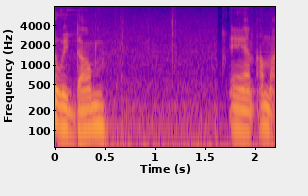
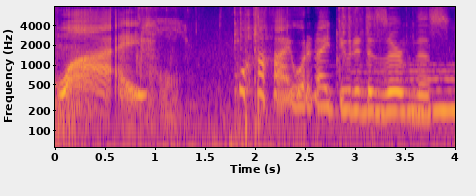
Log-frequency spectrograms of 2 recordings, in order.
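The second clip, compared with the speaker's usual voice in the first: high-pitched, hammed-up crying lament; anguished wail; 11 semitones higher, slower than usual. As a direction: wail at the unfairness of it. Wails after repeated misfortune in game.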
